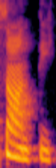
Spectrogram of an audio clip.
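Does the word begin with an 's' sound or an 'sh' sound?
s. The word begins with a plain 's' sound. This is how the Malwai dialect says the word. "ਸੱਸਾ ਉਚਾਰਿਆ ਜਾਂਦਾ ਹੈਗਾ"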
